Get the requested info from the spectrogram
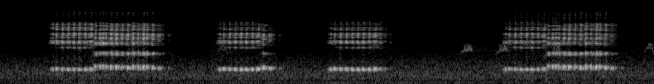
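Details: Raccoon uttering four rattling, harmonic trills of varying length, about a second apart, with tiny faint squeaks in between.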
